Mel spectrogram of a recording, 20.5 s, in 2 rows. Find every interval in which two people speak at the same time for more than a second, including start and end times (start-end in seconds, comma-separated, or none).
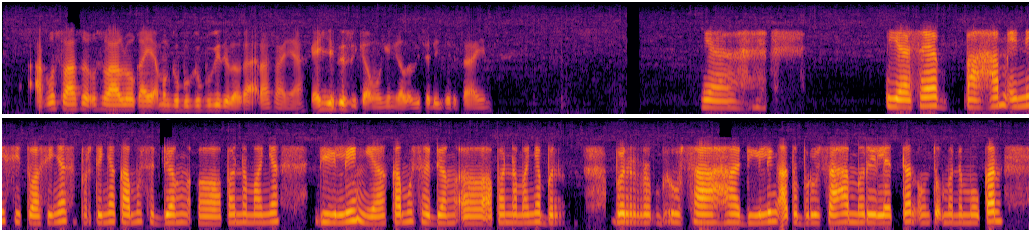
none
